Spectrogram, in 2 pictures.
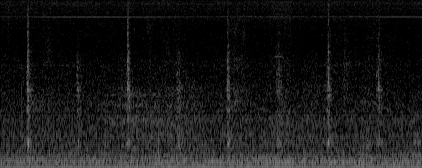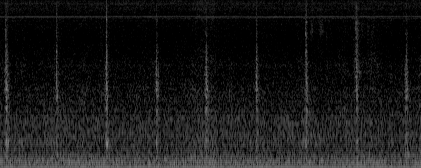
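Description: Near silence: room tone with faint, regular ticking, about one tick a second.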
